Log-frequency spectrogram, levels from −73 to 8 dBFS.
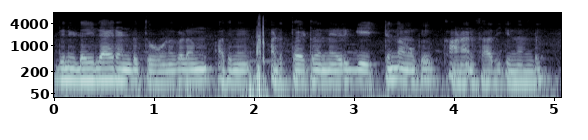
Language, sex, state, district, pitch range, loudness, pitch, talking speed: Malayalam, male, Kerala, Kollam, 105-115 Hz, -17 LUFS, 110 Hz, 130 wpm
